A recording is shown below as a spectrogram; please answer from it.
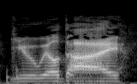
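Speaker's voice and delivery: very slow menacing robot; a threatening machine, word by word. Pretend. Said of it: "Vista, what are you doing?".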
